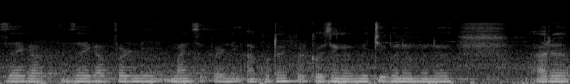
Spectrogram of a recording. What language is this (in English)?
Bodo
